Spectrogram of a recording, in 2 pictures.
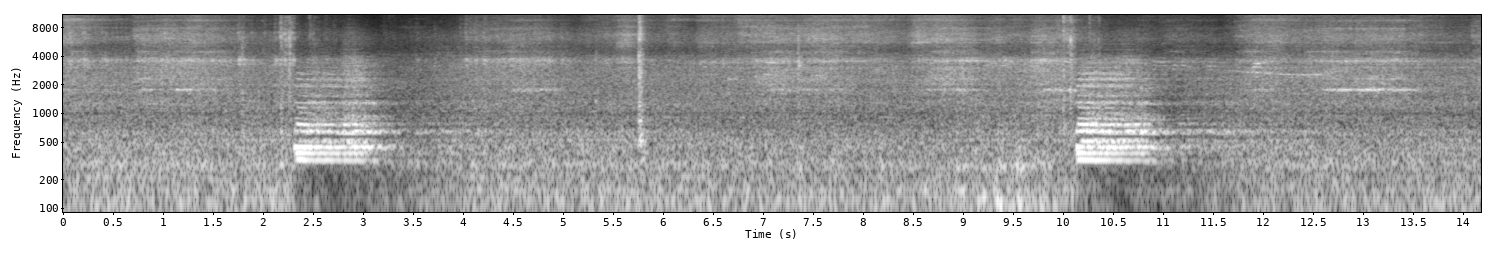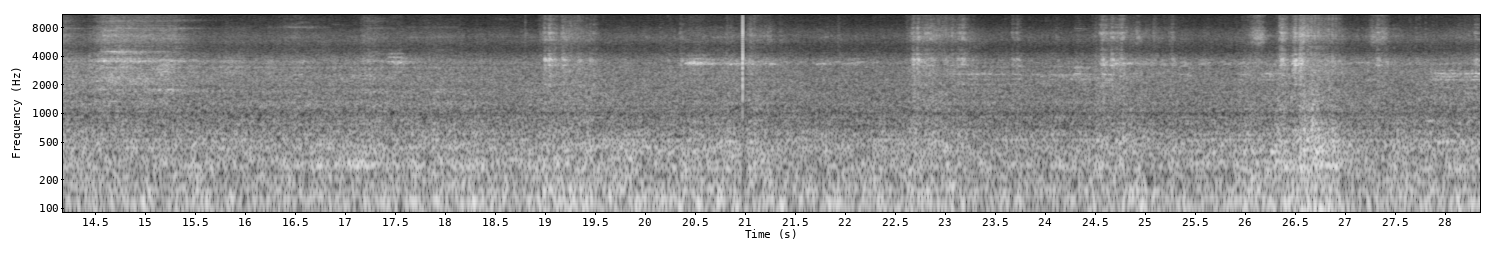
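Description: Passenger train running along the track with a steady rumble, its horn sounding two short blasts about eight seconds apart.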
